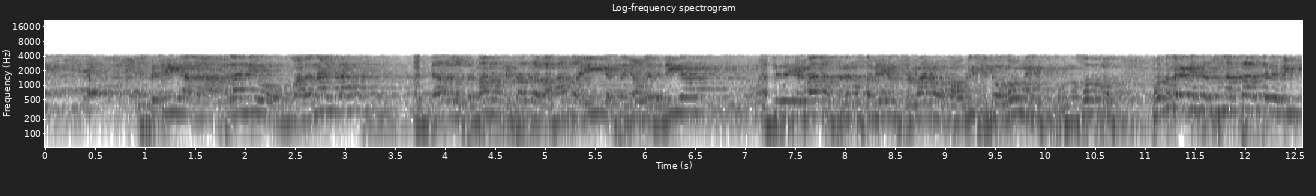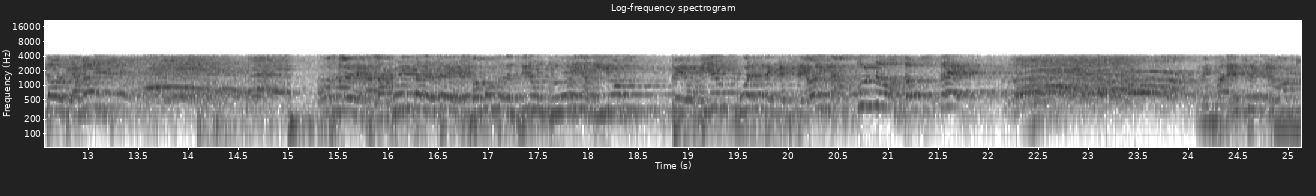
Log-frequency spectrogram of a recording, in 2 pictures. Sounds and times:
Speech: 0.0s - 13.4s, 15.3s - 22.0s, 24.1s - 25.1s
Music: 1.0s - 8.0s, 24.5s - 25.1s.

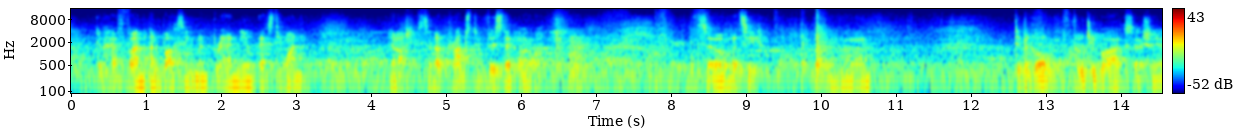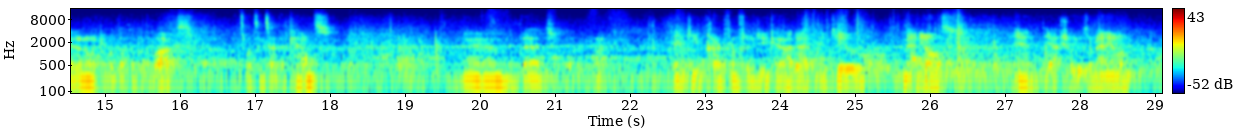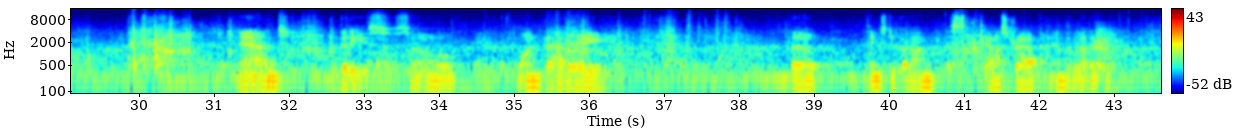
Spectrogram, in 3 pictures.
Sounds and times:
Speech: 0.3s - 3.2s, 4.1s - 6.5s, 12.6s - 16.2s, 16.8s - 18.1s, 22.5s - 26.5s, 31.2s - 36.4s, 38.6s - 43.1s.

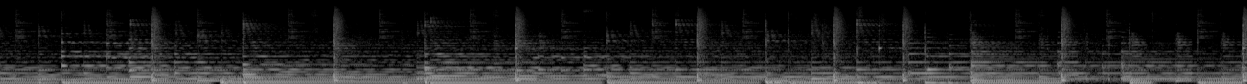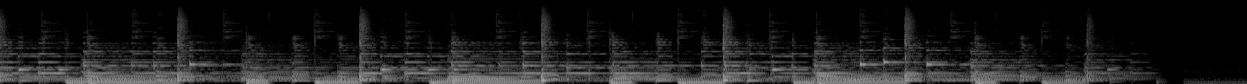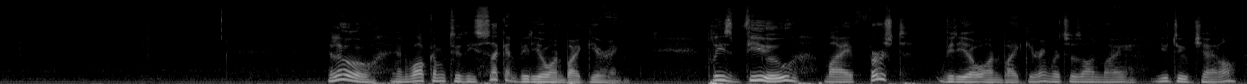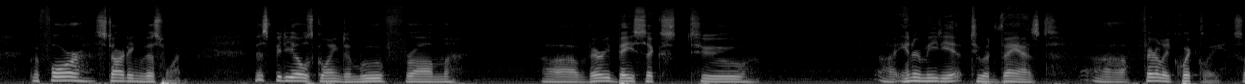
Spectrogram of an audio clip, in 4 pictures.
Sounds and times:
Music: 0.0s - 24.2s
Speech: 28.2s - 31.3s, 32.0s - 39.3s, 40.0s - 42.1s, 42.8s - 45.0s, 46.2s - 49.8s.

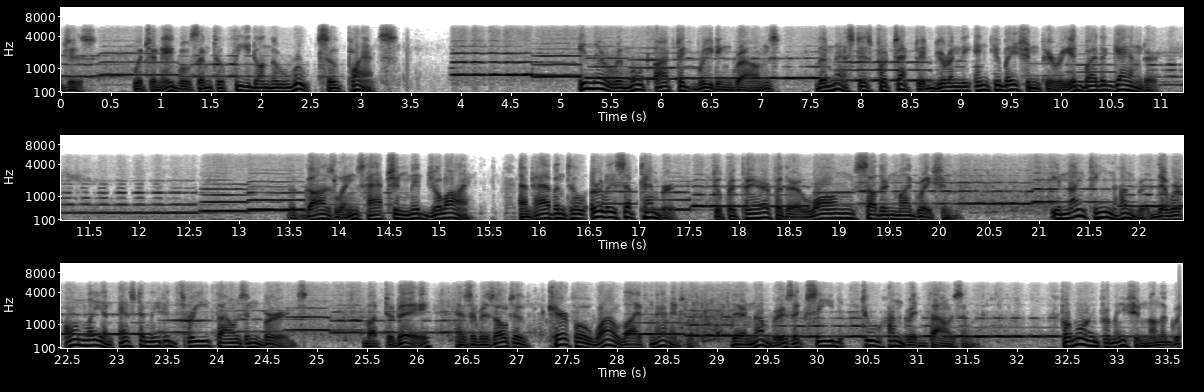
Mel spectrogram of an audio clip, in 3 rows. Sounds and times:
Music: 0.0s - 2.8s, 3.8s - 33.6s
Speech: 0.0s - 3.4s, 5.2s - 11.0s, 13.5s - 20.2s, 21.2s - 31.7s, 32.5s - 33.6s.

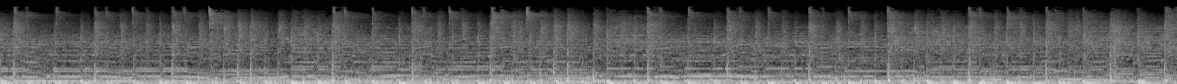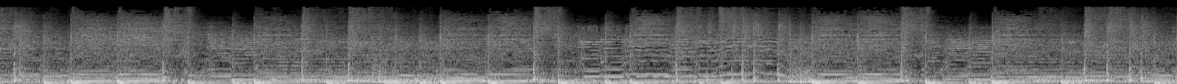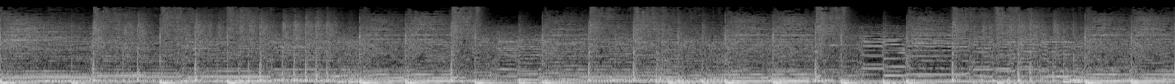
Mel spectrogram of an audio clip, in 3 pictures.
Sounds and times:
Heavy metal: 0.0s - 35.2s
Progressive rock: 0.0s - 35.2s.

